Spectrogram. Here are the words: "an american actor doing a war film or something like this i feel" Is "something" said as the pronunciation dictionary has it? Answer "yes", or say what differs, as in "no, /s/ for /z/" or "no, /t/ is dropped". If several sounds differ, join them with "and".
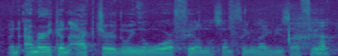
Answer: yes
